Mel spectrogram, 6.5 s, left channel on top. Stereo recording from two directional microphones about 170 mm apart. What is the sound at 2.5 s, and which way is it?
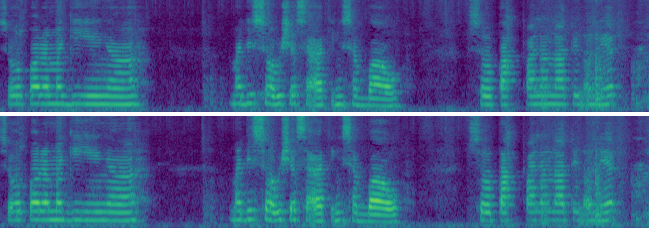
A woman's voice, 50° right (ahead or behind).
